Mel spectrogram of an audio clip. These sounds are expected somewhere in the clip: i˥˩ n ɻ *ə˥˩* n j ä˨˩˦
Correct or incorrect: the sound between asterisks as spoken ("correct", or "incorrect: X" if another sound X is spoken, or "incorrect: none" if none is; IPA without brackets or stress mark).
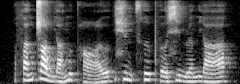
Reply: incorrect: ə˧˥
